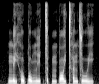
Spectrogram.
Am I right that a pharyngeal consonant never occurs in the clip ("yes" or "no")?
yes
